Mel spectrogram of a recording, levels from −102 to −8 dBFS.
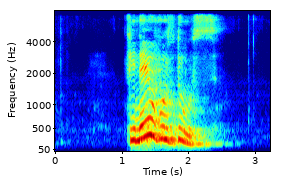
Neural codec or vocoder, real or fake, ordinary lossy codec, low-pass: codec, 24 kHz, 3.1 kbps, DualCodec; fake; AAC, 48 kbps; 7.2 kHz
